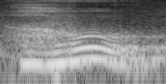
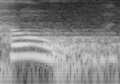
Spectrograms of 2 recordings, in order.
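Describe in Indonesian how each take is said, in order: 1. Bunyi h berat, dari dalam tenggorokan. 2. Bunyi h ringan, dari depan. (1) "hanya besar tenggorokan dalam" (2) "enggak hu"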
